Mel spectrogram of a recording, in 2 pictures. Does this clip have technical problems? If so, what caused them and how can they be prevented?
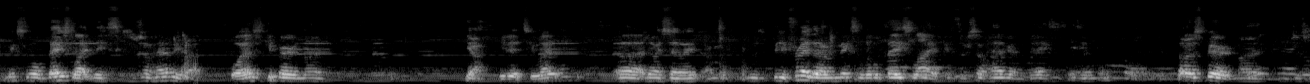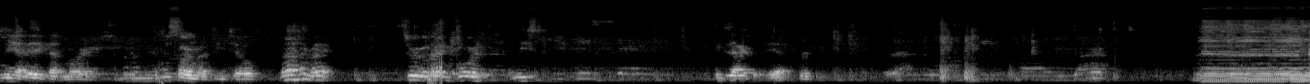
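Yes. Corrupt frame decoded at 1.93 to 1.98 s, 14.67 to 14.74 s, 17.37 to 17.52 s and 19.39 to 19.45 s. Each time, bits inside compressed frames were flipped and the decoder played them anyway, so misread gains and codes put energy at the wrong frequencies for a few frames. The result is a short chirp or noise burst: loudest at 17.4 s, around -5 dBFS, and faintest at 19.4 s. Prevent it by checking each frame's checksum and concealing failed frames instead of decoding them.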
